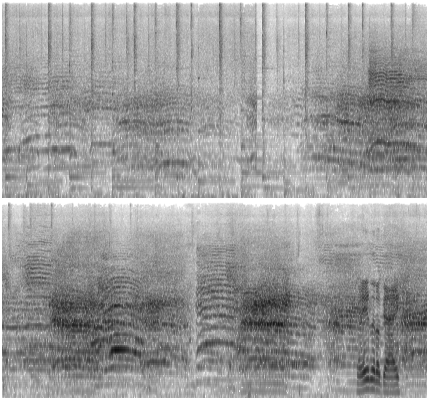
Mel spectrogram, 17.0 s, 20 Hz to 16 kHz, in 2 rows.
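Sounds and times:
soft background music: 0.0 - 12.0
sheep bleating: 0.0 - 17.0.

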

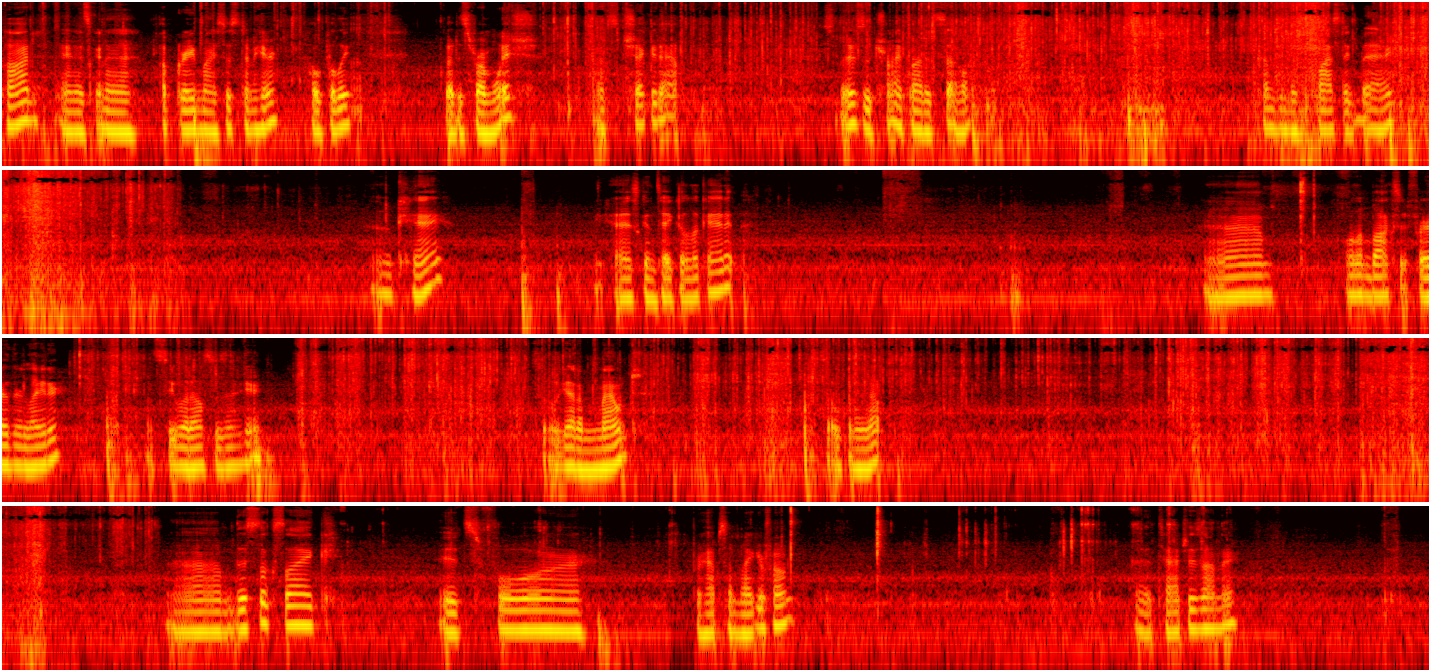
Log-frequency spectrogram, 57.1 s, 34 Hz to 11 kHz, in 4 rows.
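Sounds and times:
faint room hum and hiss: 0.0 - 57.0.

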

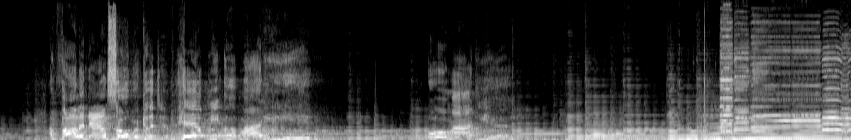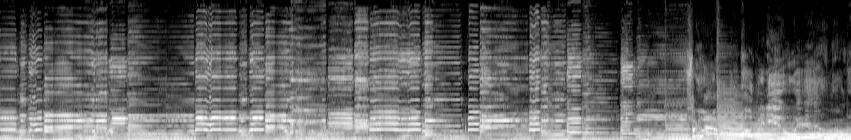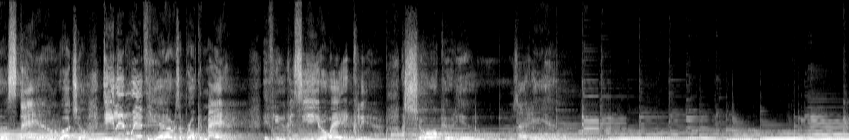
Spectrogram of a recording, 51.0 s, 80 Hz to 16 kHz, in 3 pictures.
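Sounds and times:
acoustic guitar strumming: 0.0 - 51.0
bending lead melody: 0.0 - 51.0.

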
